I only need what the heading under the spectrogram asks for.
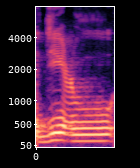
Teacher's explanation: واو ساکن سے پہلے عین کے اوپر پیش ہے، واو مد ہوگا، واو کھنچ کر پڑھا جائے گا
